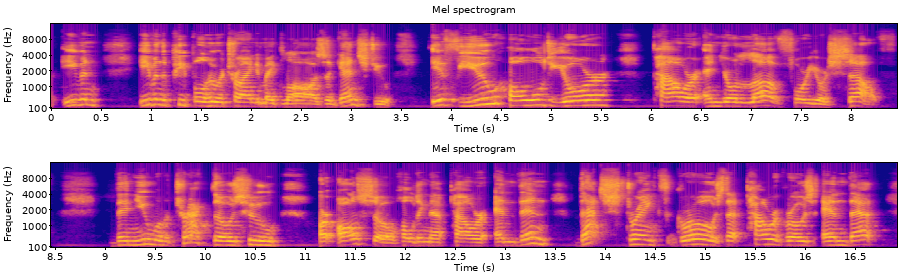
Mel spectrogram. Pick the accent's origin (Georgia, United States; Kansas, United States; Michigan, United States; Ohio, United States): Kansas, United States; a girl from Kansas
